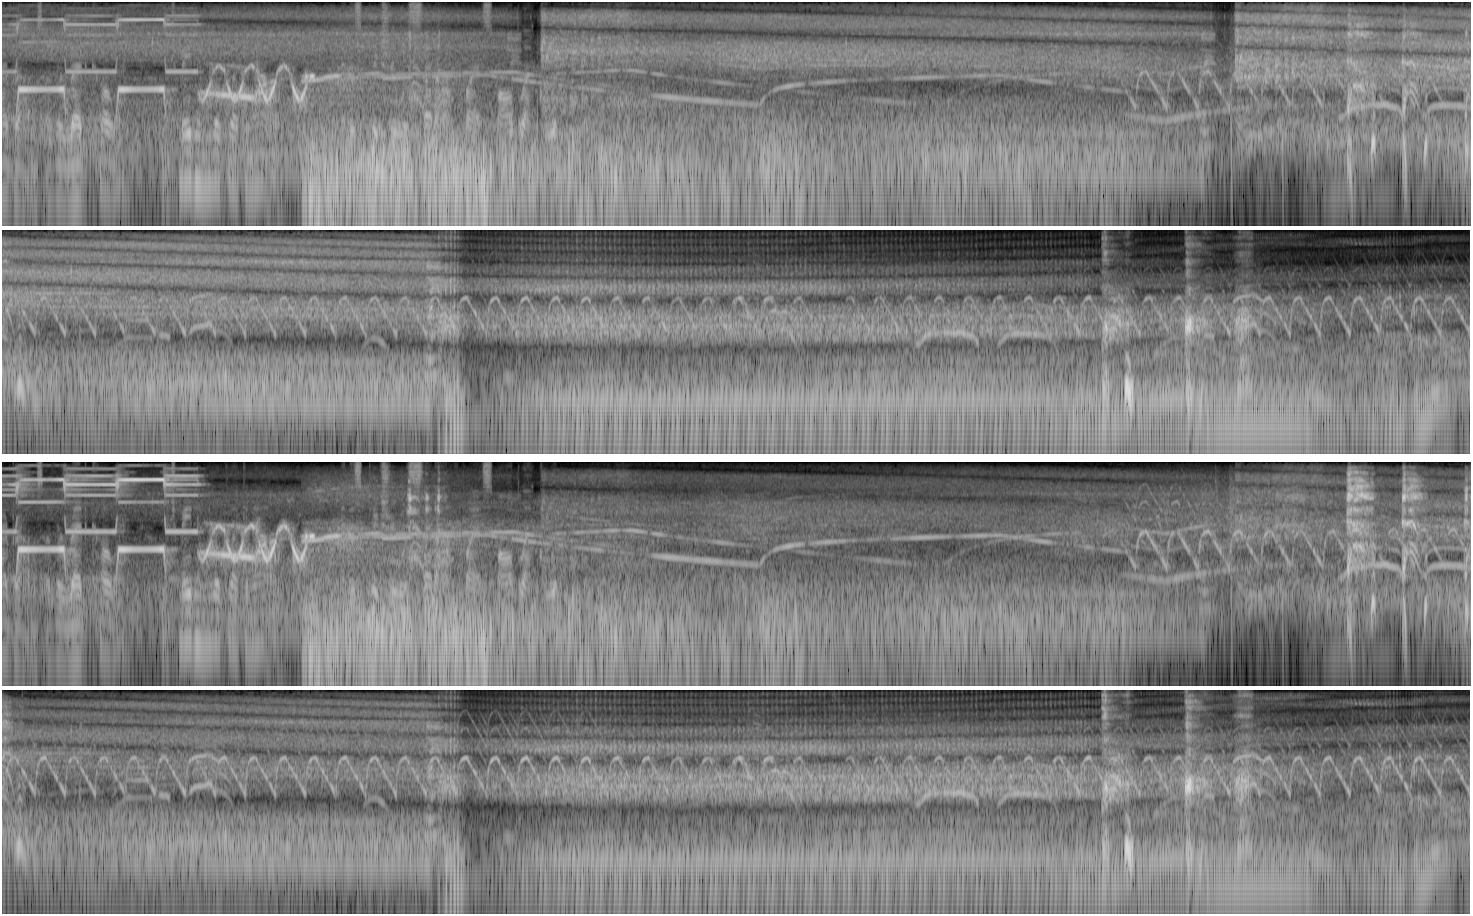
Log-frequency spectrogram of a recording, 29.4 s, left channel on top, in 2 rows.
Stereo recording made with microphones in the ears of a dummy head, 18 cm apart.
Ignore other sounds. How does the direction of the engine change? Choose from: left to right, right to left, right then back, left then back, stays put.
left to right.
